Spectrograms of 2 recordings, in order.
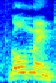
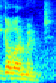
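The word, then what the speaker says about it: government: और यहाँ पर हम किसका उच्चारण नहीं करेंगे, आर का, इसका उच्चारण क्या हो जाएगा, गवर्नमेंट, ना कि गवर्नमेंट।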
